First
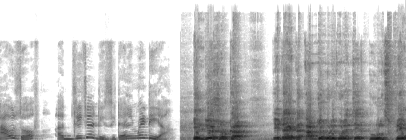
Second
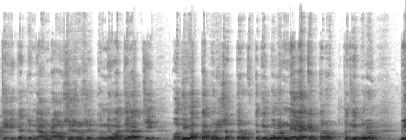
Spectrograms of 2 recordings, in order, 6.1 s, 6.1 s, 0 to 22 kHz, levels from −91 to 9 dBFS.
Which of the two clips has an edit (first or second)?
first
